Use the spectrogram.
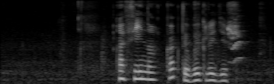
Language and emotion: Russian, neutral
